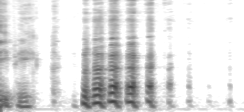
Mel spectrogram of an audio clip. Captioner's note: Ketawa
